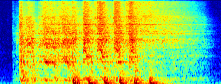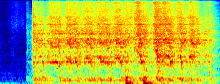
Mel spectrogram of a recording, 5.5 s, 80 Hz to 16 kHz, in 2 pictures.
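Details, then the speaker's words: 1990 Harley-Davidson FLHTC Evo, cold start on choke: fires and revs in lumpy, ragged bursts and drops away, running on the rear cylinder only; front has good spark, owner suspects carburetor/intake problem or accelerator pump. "I pull the choke on and it started up it would chug chug chug chug and just start there an idle beautifully nice and quiet smooth but on one cylinder"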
